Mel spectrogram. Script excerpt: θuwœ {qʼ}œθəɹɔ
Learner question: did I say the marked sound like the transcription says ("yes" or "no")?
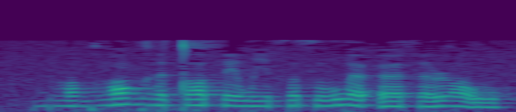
no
